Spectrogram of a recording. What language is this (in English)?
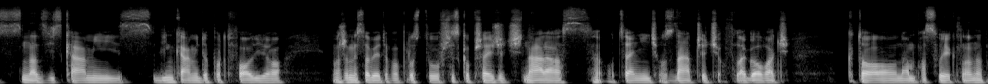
Polish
